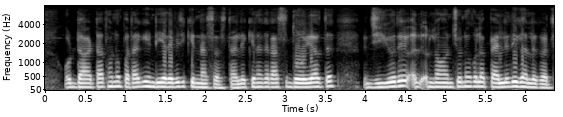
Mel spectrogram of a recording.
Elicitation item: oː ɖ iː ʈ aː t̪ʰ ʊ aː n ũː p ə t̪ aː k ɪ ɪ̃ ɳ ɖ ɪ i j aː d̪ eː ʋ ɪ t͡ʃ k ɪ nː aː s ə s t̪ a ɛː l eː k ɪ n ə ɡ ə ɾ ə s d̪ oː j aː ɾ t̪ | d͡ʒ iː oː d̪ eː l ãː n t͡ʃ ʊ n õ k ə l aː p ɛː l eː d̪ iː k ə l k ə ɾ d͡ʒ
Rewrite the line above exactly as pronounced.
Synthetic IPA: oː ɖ aː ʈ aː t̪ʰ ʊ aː n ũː p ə t̪ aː k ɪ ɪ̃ ɳ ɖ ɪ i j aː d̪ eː ʋ ɪ t͡ʃ k ɪ nː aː s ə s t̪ a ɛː l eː k ɪ n ə ɡ ə ɾ ə s d̪ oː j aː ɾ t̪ | d͡ʒ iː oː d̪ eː l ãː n t͡ʃ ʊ n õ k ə l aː p ɛː l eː d̪ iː ɡ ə l k ə ɾ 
